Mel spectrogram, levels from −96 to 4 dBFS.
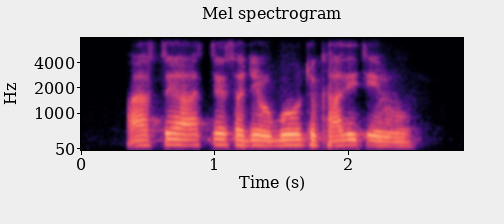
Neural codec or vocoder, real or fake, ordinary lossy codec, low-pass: codec, 44.1 kHz, 2.6 kbps, DAC; fake; Opus, 32 kbps; 7.2 kHz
